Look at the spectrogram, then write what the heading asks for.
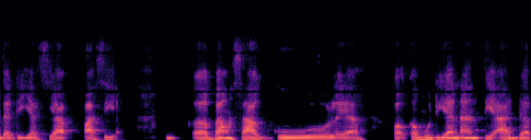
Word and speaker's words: Gaule: Ya, karena tulisannya Gaule, bacanya Gaul, jadi bukan Gaul. Karena tadi ada kunci, kalau A ketemu I dibaca apa tadi? A ketemu I dibaca? O. Bulat. Ya, makanya dibaca Gaul.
